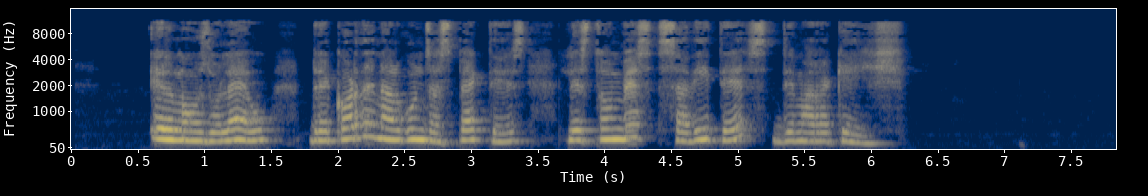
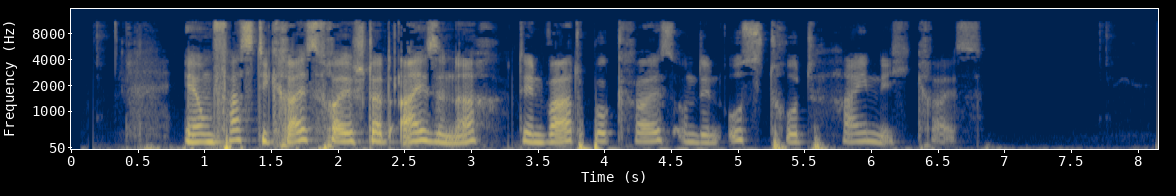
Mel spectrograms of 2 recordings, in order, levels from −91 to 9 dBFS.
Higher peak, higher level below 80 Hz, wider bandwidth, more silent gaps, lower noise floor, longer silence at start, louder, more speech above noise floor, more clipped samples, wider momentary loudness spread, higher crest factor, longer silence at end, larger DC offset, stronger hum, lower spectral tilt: about the same, -4 dBFS vs -2 dBFS; second, -74 dBFS vs -28 dBFS; about the same, 11.5 kHz vs 11.5 kHz; neither; first, -82 dBFS vs -59 dBFS; first, 0.6 s vs 0.4 s; second, -22 LUFS vs -18 LUFS; first, 61 dB vs 42 dB; neither; second, 13 LU vs 18 LU; about the same, 18 dB vs 18 dB; first, 1.6 s vs 1.35 s; neither; neither; about the same, -3 dB/octave vs -4 dB/octave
